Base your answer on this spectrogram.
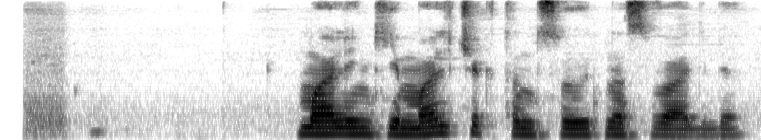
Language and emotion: Russian, neutral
